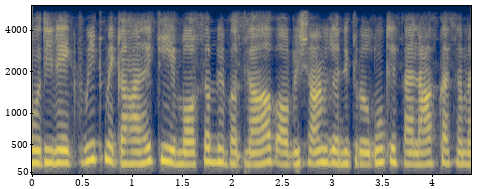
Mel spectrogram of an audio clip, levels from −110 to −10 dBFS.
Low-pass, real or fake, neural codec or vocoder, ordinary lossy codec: 5.4 kHz; fake; codec, 44.1 kHz, 1.7 kbps, Pupu-Codec; none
